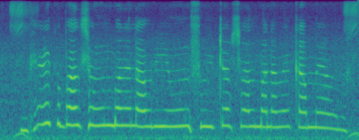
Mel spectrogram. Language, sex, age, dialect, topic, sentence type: Bhojpuri, female, 18-24, Southern / Standard, agriculture, statement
